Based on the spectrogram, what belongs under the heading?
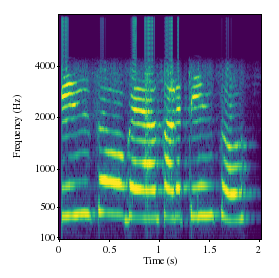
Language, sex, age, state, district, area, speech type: Hindi, female, 60+, Uttar Pradesh, Pratapgarh, rural, conversation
